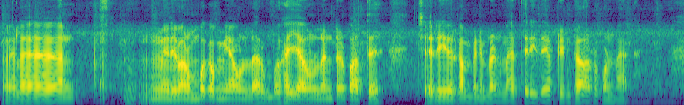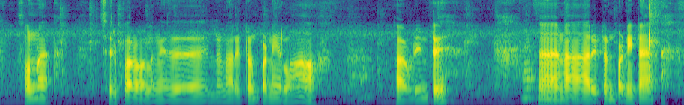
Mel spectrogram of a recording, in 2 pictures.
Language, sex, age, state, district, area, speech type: Tamil, male, 18-30, Tamil Nadu, Perambalur, rural, spontaneous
